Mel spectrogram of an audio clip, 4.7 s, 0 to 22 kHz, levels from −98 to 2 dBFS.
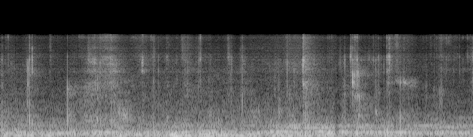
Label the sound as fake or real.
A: fake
